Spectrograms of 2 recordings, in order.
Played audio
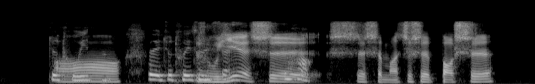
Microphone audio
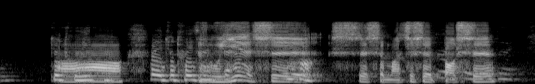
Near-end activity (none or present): present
